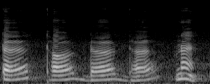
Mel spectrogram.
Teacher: मूर्धन्य जो कि कठोर तालु के अगले भाग से बोला जाता है, यानी मूर्धा से ये बोला जाता है, ट ठ ड ढ न।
